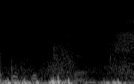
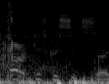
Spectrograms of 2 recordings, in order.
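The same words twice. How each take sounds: First: Slow whispered question; breathed out slowly, voiceless; hushed wonder. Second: High exclamation of surprise; amazed discovery. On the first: Hunter repeating his question over the find, whispering. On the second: Hunter finding something in the carcass, amazed. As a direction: pitch up in wonder. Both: Acted.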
